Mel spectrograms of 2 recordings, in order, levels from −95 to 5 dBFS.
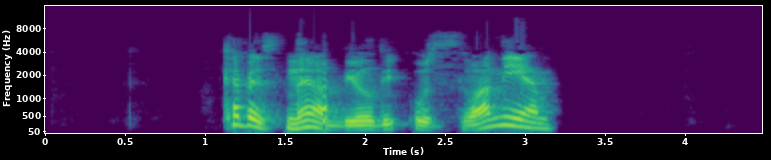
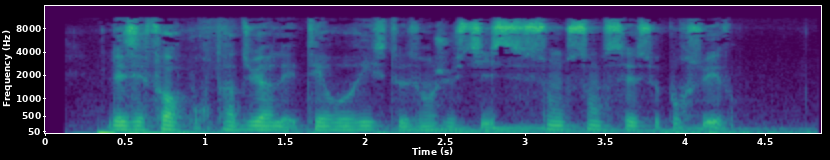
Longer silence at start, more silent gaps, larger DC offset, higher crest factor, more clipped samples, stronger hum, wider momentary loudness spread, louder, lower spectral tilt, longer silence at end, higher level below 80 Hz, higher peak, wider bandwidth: first, 1.1 s vs 0.35 s; neither; neither; about the same, 16 dB vs 20 dB; neither; neither; second, 8 LU vs 15 LU; first, -13 LUFS vs -24 LUFS; first, -8 dB/octave vs -2.5 dB/octave; first, 1.35 s vs 0.05 s; second, -56 dBFS vs -46 dBFS; first, 0 dBFS vs -6 dBFS; second, 6.8 kHz vs 11.5 kHz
